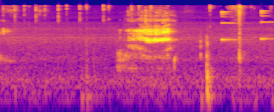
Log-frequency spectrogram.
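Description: A pig squeals when struck.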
